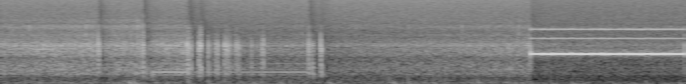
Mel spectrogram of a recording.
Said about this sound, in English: Please leave your poem after the beep.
